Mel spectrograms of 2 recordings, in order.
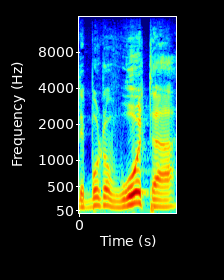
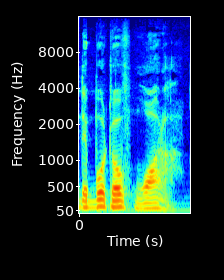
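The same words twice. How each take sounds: First: Water is said with a crisp British-style t. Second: Water is said with a soft American-style t. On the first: "in English we say from Africa, water" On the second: "When it comes here, because of the long journey, someone is tired"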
